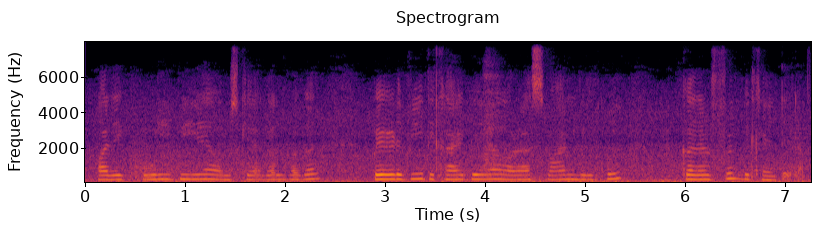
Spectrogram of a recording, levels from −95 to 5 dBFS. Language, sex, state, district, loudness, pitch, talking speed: Hindi, female, Jharkhand, Jamtara, -31 LUFS, 250 Hz, 200 wpm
